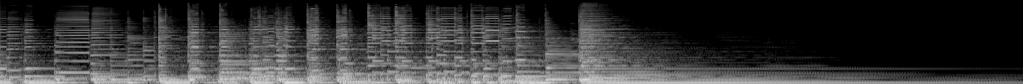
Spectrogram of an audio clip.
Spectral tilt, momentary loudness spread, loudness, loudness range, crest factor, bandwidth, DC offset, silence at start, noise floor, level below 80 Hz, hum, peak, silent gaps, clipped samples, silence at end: -6 dB/octave; 17 LU; -17 LUFS; 9 LU; 16 dB; 16.5 kHz; under 0.1%; 0 s; -38 dBFS; -22 dBFS; none; -2 dBFS; none; under 0.1%; 0.05 s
